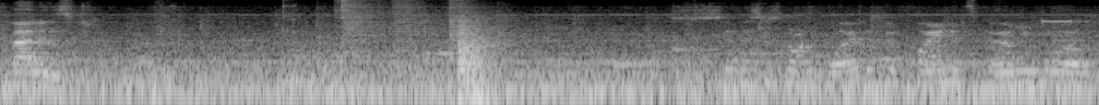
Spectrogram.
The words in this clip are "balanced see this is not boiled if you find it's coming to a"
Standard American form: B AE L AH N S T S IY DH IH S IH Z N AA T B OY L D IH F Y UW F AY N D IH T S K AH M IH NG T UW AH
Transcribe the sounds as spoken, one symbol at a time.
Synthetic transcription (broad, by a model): B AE L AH N S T S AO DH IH S IH Z N AA T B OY D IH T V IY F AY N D IH T S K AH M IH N T UW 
